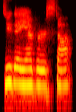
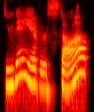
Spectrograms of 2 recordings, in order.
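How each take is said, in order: First: The voice falls at the end. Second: The voice rises at the end. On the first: "Instead of" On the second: "My voice went up on stop"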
